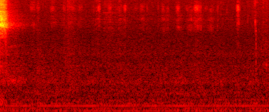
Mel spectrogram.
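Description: Faint scratching of a pen writing on paper in short strokes, over a steady low hum.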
